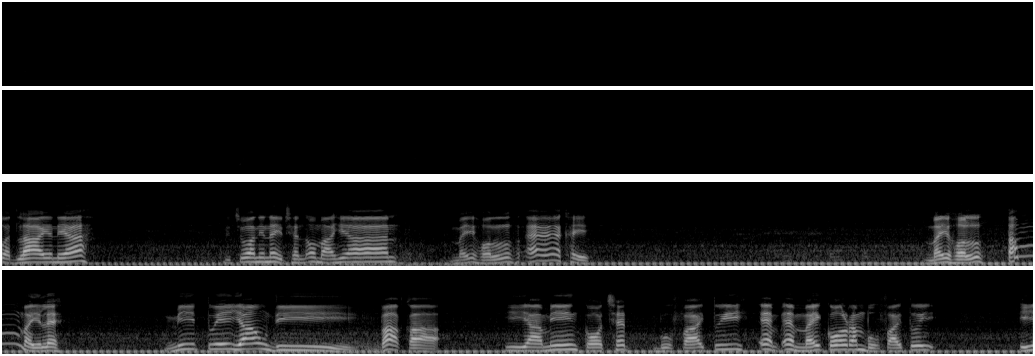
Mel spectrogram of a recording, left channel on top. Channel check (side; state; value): left; silent; 55 dB below the other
